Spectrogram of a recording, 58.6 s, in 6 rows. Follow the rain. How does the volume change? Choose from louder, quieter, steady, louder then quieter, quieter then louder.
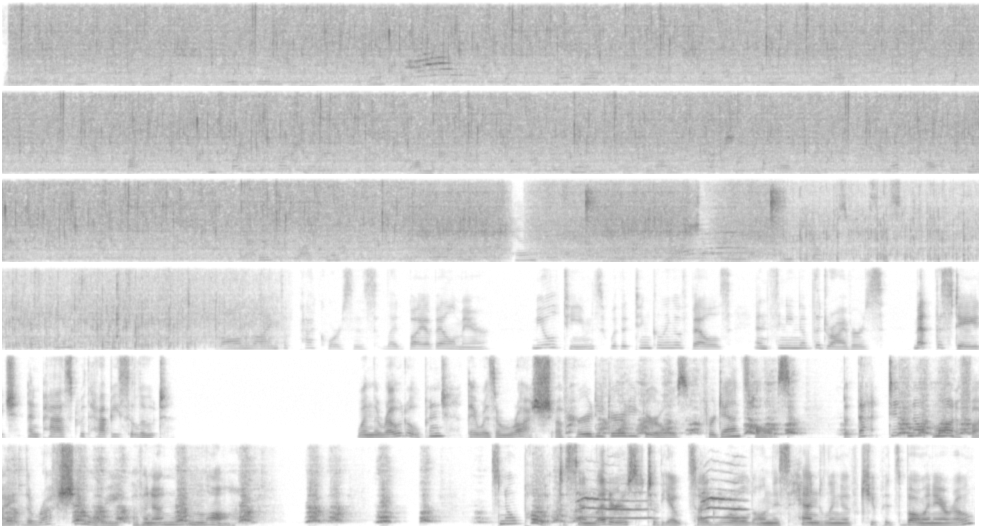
steady.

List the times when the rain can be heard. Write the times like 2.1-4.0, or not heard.
0.0-32.1.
